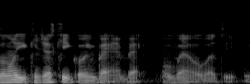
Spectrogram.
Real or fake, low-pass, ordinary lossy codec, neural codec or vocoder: real; 7.2 kHz; none; none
